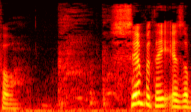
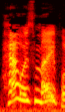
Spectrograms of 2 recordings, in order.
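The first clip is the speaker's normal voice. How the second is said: concerned friend asking; 11 semitones higher than usual. Retold or imitated. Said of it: "Somebody will say".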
